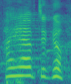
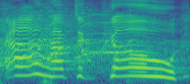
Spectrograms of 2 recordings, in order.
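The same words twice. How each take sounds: First: High-pitched but quicker comic plea; acted urge to escape; desperate insistence. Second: High, drawn-out wail of desperation; comic plea to escape; desperate wail. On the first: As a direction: insist on leaving, pitched high without stretching it. Repeats desperation to leave, less drawn-out. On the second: Retold or imitated. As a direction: stretch GO out slow and high, hammed-up. Acting desperation to leave.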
